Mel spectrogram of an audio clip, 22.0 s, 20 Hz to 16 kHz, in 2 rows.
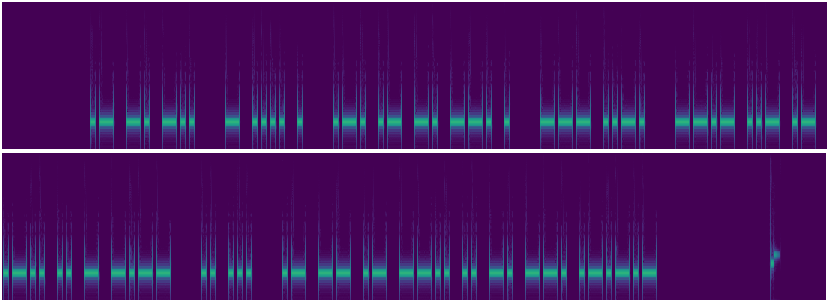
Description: Morse code, heard as a keyed tone, about 20 wpm, 700 Hz. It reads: AND THE RANGE OF QUALITY IS AMAZING.
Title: Sentences from Top 1500 Words 20wpm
